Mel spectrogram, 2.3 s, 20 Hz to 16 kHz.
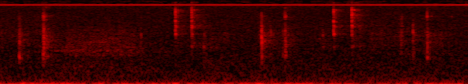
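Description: Close, crisp computer keyboard and mouse clicks during 3D modeling work, with keys like G struck in short irregular bursts over a faint steady hiss, no talking.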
